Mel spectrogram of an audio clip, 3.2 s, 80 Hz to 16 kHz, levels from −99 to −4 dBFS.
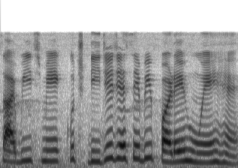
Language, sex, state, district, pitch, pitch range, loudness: Hindi, female, Punjab, Pathankot, 235 Hz, 215-275 Hz, -18 LUFS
